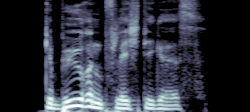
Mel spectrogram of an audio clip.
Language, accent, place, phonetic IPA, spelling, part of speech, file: German, Germany, Berlin, [ɡəˈbyːʁənˌp͡flɪçtɪɡəs], gebührenpflichtiges, adjective, De-gebührenpflichtiges.ogg
- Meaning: strong/mixed nominative/accusative neuter singular of gebührenpflichtig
